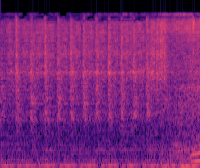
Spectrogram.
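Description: A car's engine being cranked by its starter: a rapid, even clatter of about ten clicks a second over a low rumble, stopping near the end.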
